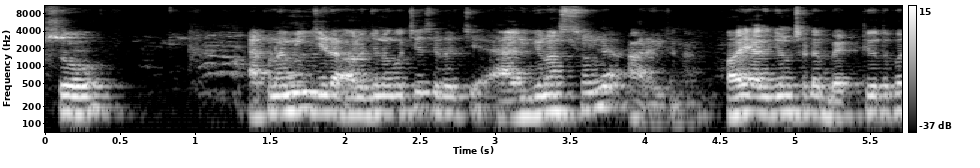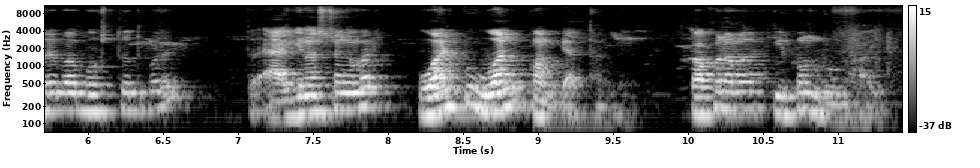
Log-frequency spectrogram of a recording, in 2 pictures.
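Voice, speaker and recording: Man, grammar teacher, repeats points, mixes in English, slightly high voice, roomy echo. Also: expressive, a little fast, a little mellow. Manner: mixes English phrases into Bengali, repeats points, checks "clear?". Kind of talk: explaining a grammar lesson.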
